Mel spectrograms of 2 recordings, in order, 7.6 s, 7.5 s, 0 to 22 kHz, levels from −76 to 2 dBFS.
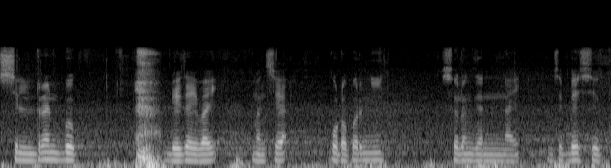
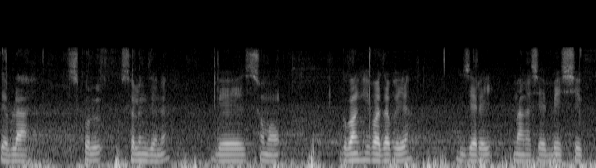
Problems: none marked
